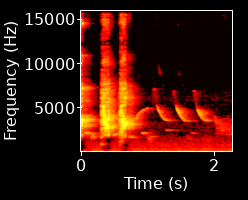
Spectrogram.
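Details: Javan myna lure recording meant to set silent mynas calling: two harsh, noisy bursts followed by four clear whistled notes that sweep down, about one every half second.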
